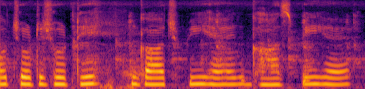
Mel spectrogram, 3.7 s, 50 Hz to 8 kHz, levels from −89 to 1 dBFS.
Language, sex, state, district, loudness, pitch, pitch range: Hindi, female, Assam, Sonitpur, -18 LUFS, 225 Hz, 215-230 Hz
